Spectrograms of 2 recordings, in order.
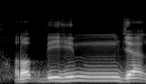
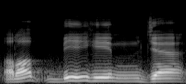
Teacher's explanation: Udah pas, udah benar kita baca izhar, tidak boleh didengungkan, ya. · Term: izhar syafawi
